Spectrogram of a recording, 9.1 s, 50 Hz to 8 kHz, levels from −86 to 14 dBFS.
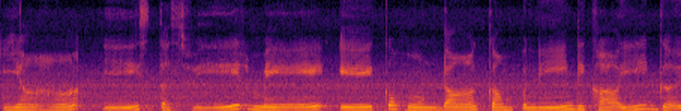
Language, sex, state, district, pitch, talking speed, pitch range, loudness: Hindi, female, Punjab, Fazilka, 185 Hz, 60 wpm, 175-215 Hz, -17 LUFS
